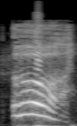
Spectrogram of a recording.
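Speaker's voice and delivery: loud, high fed-up ugh; exasperated groan. Real, not acted. Teller fed up with hearing about Thor, loud groan.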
